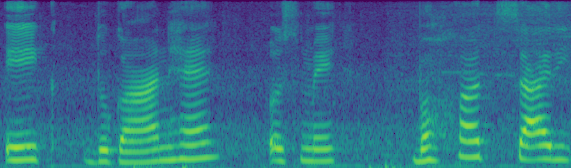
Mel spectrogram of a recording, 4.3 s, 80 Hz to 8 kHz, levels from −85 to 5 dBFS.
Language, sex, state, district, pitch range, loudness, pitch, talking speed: Hindi, female, Madhya Pradesh, Dhar, 205-240 Hz, -16 LUFS, 225 Hz, 85 wpm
